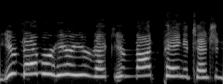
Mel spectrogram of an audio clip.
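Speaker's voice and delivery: mimicking a partner's exasperated accusation; mock accusing complaint. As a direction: nag the partner in a shrill, high mock complaint. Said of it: "instead of going".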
